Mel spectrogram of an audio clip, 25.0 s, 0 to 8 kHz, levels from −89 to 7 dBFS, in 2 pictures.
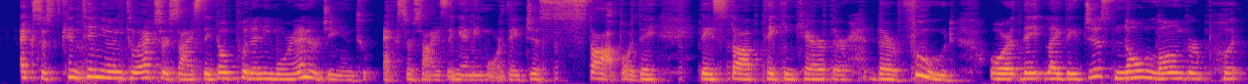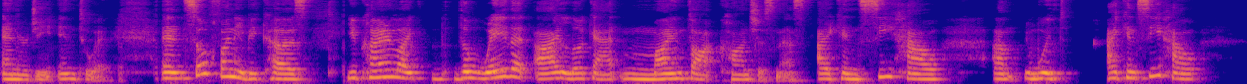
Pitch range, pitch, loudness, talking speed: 180-215 Hz, 195 Hz, -21 LUFS, 155 wpm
